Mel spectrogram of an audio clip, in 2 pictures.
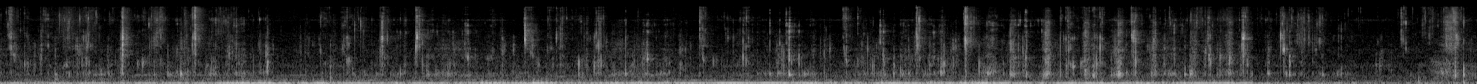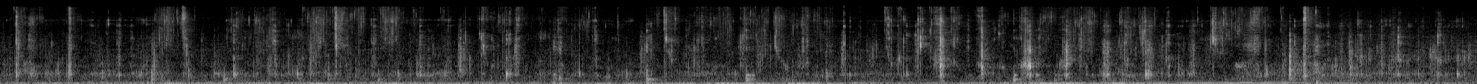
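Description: Close-miked eating: wet chewing and mouth clicks from rice eaten by hand, with soft squishing as fingers mix rice on a steel plate. A low rumble underneath stops about twelve seconds in.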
